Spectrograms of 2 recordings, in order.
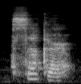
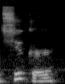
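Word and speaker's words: succor: It's spelled s u c o r. And that's what I said, sucker. But I thought, oh, that's that can't be it. It's not spelled like sucker. So that's why I said suker.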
